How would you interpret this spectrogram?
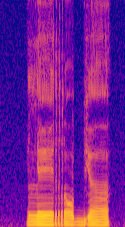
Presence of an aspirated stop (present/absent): absent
